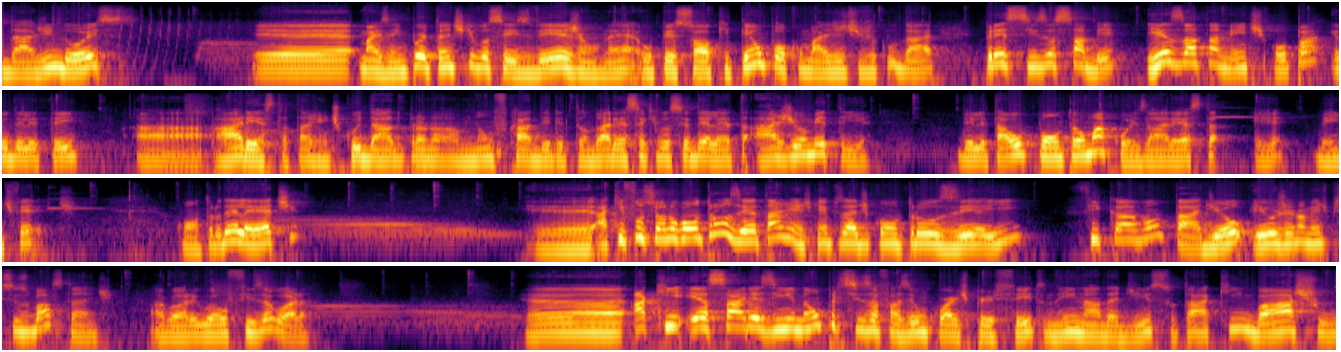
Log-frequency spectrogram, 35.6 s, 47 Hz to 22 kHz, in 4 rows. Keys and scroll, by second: 1.2 BackSpace, 2.0 super+BackSpace, 4.1 super+BackSpace, 6.0 super+BackSpace, 7.9 super+BackSpace, 10.9 super+z, 16.2 super+BackSpace, 18.7 super+BackSpace, 26.3 super+z.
